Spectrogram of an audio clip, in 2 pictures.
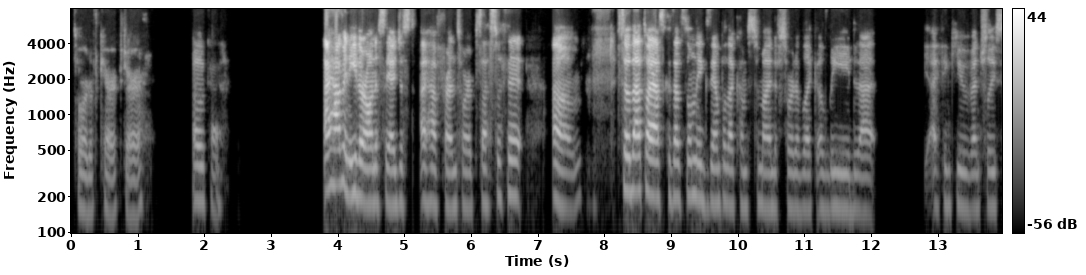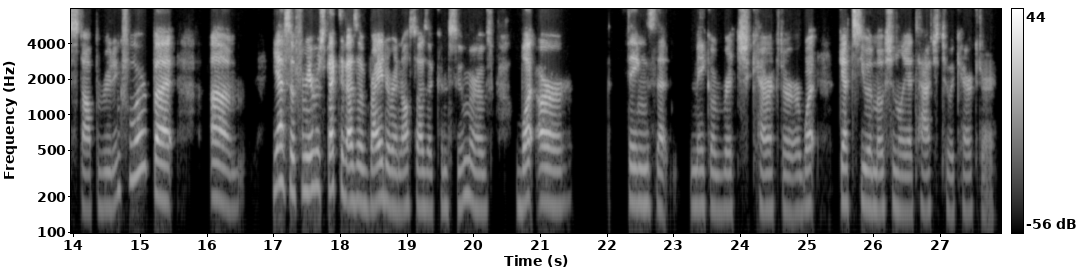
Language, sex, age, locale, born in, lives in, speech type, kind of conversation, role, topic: English, female, 20-24, en-US, United States, United States, conversation, podcast, host, What draws readers into a story and keeps them engaged?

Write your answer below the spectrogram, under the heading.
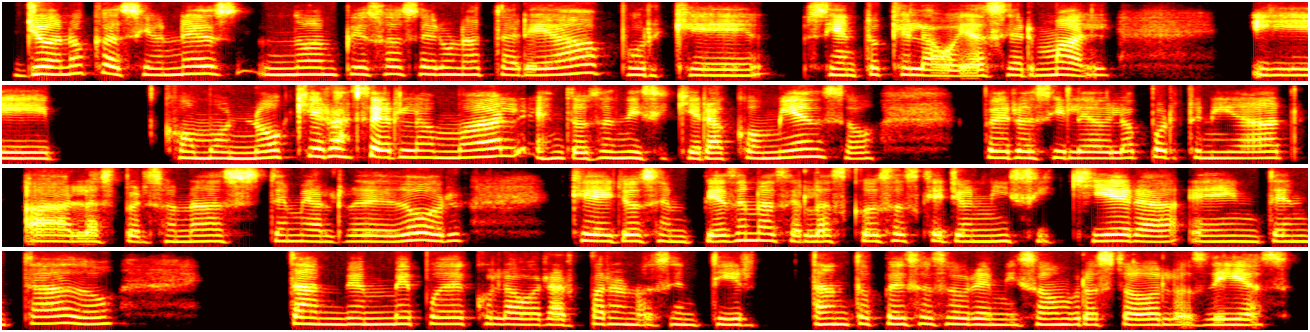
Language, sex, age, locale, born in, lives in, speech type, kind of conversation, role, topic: Spanish, female, 35-39, es-CO, United States, United States, conversation, advice, user, ¿Cómo te has sentido cuando el estrés diario te abruma y no logras calmar la mente?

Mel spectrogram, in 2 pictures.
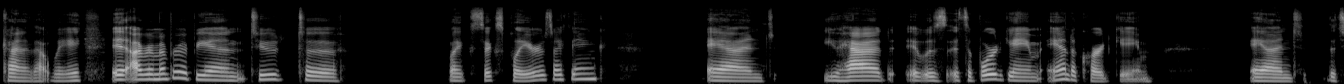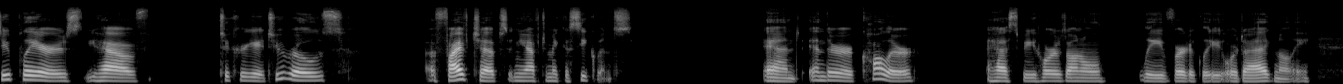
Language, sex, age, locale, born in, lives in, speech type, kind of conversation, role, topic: English, female, 30-34, en-US, United States, United States, conversation, unstructured, none, How has technology helped or hindered your education?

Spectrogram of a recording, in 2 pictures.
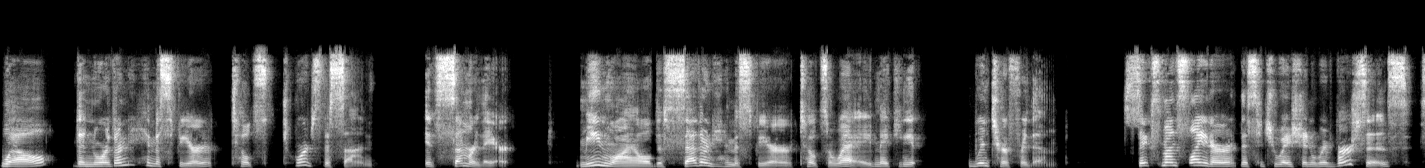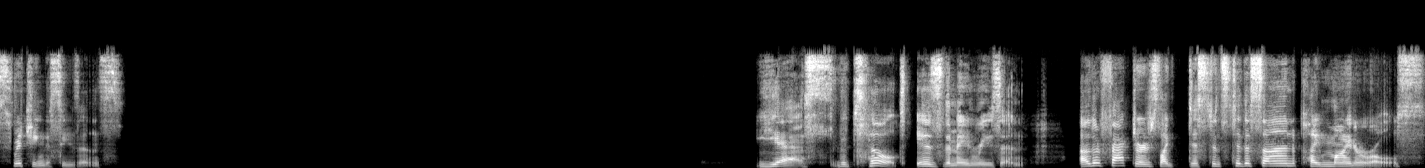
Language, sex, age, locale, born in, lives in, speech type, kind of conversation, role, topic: English, female, 45-49, en-US, United States, United States, read, expert-assistant, expert, How do the seasons change throughout the year?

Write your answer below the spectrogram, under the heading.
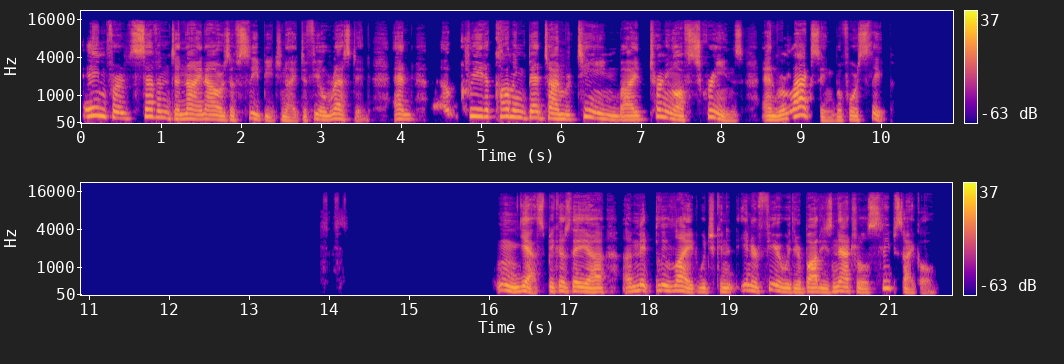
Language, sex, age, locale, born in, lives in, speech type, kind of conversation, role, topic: English, male, 55-59, en-US, United States, United States, read, expert-assistant, expert, What are effective ways to reduce stress?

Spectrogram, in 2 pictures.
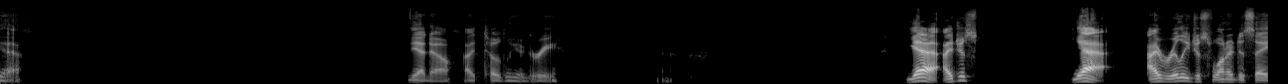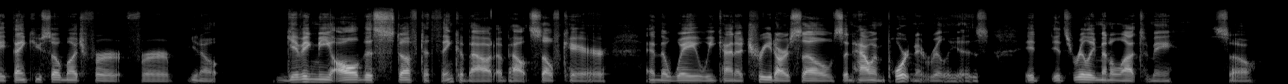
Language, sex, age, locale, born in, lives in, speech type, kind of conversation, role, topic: English, male, 40-44, en-US, United States, United States, conversation, podcast, host, Why is it important to find a self-care routine that works for you?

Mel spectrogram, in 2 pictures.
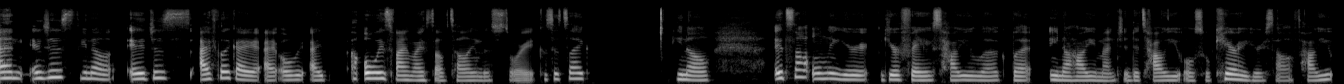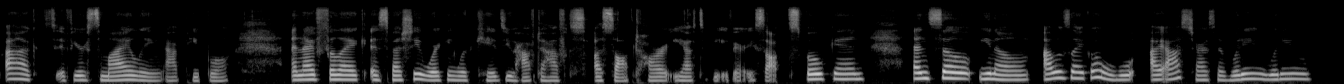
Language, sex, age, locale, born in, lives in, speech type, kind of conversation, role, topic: English, female, 18-19, en-US, United States, United States, conversation, unstructured, none, What helps you feel comfortable in your own skin?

